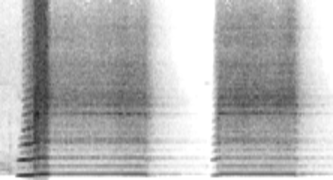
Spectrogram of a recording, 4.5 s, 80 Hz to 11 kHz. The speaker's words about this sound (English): All right, the factory whistle has sounded. That means it's 420 in America's cannabis capital of Denver, Colorado, and all throughout the Mountain Time Zone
